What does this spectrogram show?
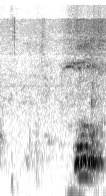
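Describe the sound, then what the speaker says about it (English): Several dogs bark indoors in a short, moderately loud burst that rises midway after near silence. "I don't know what they's barking at."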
